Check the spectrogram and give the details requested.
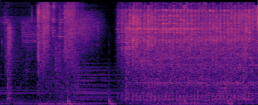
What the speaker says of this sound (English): A shaft drilling machine.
